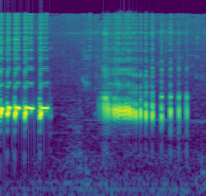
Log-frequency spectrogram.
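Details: Local zebra dove, an actively singing bird kept to set other doves singing, gives a few quick cooing notes, then a smeared burst followed by fading, evenly spaced coos.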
